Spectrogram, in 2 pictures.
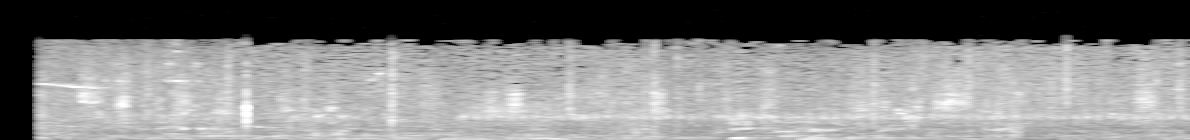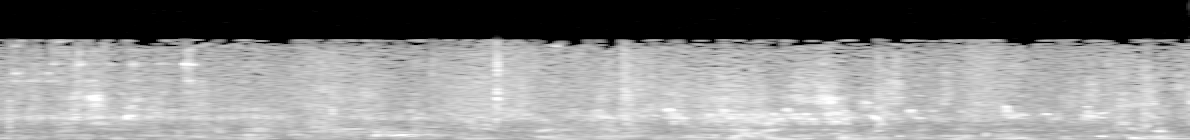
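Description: Young children chatter and call out close by, outdoors.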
